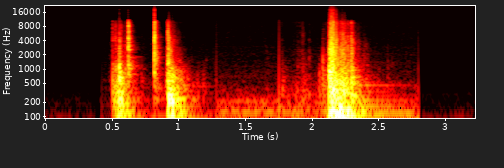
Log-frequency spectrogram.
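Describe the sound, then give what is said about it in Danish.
The door of a white Honda Integra Type R unlatches with a couple of sharp clicks as it is opened, swings with a low rumbling creak, then lands with a heavy thud. No one speaks. “Der er tale om øjeblikkeligt flashback og déjà vu, da jeg åbner den hvide Honda-dør.”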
